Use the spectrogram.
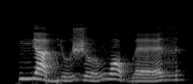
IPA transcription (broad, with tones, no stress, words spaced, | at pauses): mʲa˥˩bʲu˨˩˦ʒʊ˨˩˦ vɔ˥˩bɛ˨˩˦z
